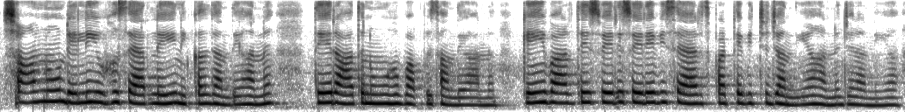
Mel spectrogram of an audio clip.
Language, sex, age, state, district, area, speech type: Punjabi, female, 18-30, Punjab, Pathankot, rural, spontaneous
